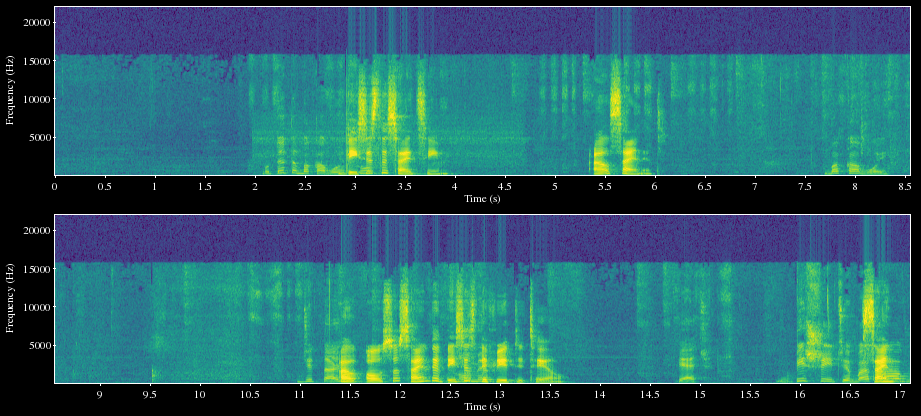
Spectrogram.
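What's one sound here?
A pencil scratches across paper.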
